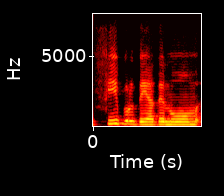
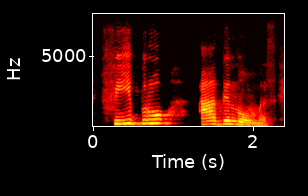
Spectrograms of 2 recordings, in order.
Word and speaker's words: fibroadenomas: Na verdade, muitas mulheres descobrem nódulos benignos ao longo da vida e existem cistos, existem fibrodadenoma, eh, desculpa, gente, eu pronunciei errado, fibroadenomas.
